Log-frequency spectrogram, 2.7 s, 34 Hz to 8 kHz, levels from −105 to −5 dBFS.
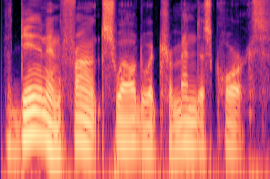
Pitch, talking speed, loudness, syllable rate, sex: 100 Hz, 200 wpm, -17 LUFS, 4.9 syllables/s, male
